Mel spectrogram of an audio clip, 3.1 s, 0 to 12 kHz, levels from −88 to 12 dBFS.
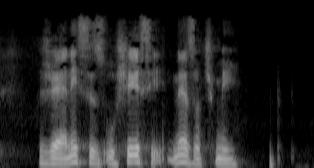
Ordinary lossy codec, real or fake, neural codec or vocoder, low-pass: MP3, 32 kbps; fake; autoencoder, 48 kHz, 32 numbers a frame, DAC-VAE, trained on Japanese speech; 10.8 kHz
